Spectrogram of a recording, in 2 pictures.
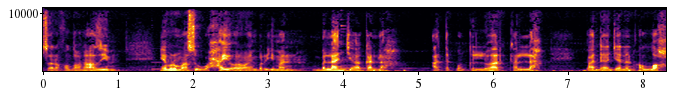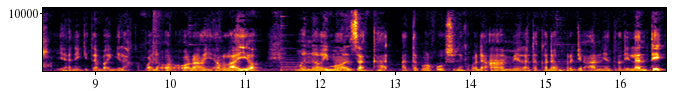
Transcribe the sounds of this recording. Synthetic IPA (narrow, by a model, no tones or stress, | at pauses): sɑdɑqɑlːɑhala̰zim | jaŋbərmaʔsʊʔwa̰hajʔo̰ɾa̰ŋo̰ŋbəɾʔḭmãnbəlaɲd͡ʒakanla̰h | ʔa̰t̪awpʊnkəluarkanlahpadad͡ʒalanʔɑ̰lːɑhja̰ʔnikit̪abaɡilahkəpa̰da̰ʔo̰ɾa̰ŋoɾaŋja̰ŋlajaʔ | mənəɾimazakat̪̚at̪awpʊnxususɲakəpada̰ʔamɪlʔa̰t̪awkəpadakəɾad͡ʒa̰ʔa̰nja̰ŋt̪əlahdilant̪ɪʔ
